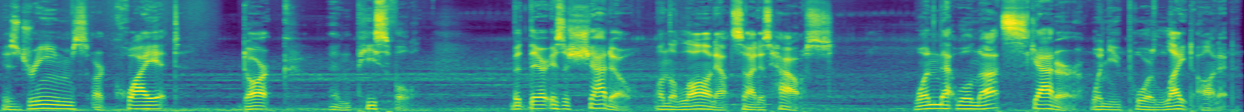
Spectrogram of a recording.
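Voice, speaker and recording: Slow, low-voiced man telling horror stories. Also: lively intonation, darkish tone, a little hiss or hum. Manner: measured, deliberate, dramatic. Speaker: podcast narrator. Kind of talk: dark scripted horror storytelling. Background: background music.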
